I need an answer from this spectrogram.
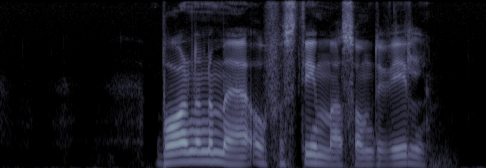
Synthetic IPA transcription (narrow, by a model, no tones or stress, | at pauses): bɑːɳənæɾmɛʔɔfoːst̪ɪmːasɔmd̪ɵvɪlː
